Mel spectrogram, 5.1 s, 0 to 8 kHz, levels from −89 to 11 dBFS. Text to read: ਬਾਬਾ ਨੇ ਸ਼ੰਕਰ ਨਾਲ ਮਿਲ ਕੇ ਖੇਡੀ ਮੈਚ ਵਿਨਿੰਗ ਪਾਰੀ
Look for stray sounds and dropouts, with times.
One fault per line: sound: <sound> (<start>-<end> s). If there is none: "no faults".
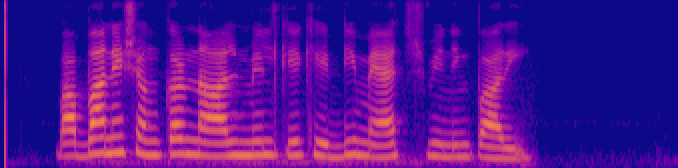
no faults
